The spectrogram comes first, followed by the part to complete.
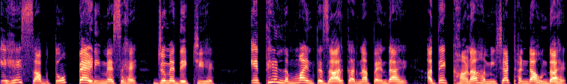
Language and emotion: Punjabi, angry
